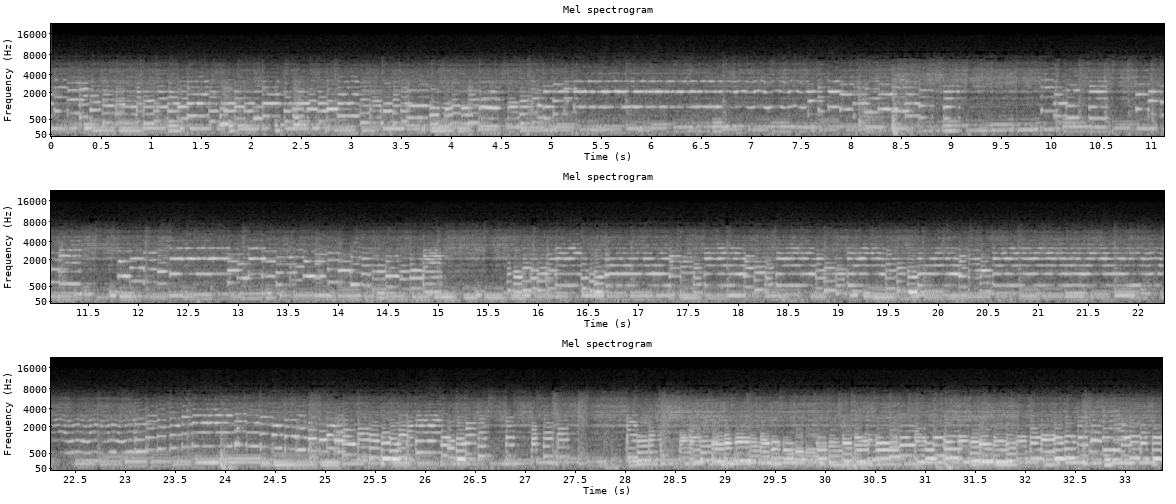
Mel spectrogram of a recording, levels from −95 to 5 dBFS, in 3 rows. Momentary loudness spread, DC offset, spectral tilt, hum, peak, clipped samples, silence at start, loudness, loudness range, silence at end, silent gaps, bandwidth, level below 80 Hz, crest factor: 7 LU; under 0.1%; -6.5 dB/octave; none; 0 dBFS; under 0.1%; 0 s; -17 LUFS; 5 LU; 0 s; none; 8.2 kHz; -40 dBFS; 16 dB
